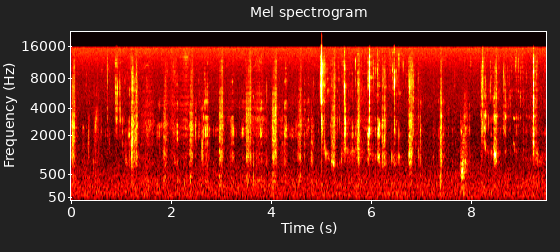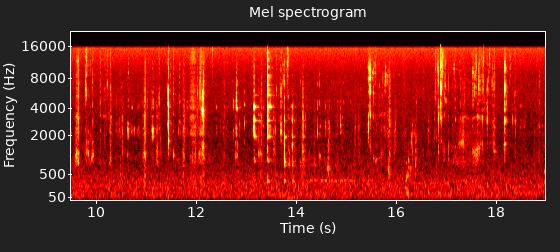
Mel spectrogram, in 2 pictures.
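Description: A man chewing a mouthful of curry rice and kimchi close to a sensitive microphone: irregular crisp crunches and wet mouth clicks.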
